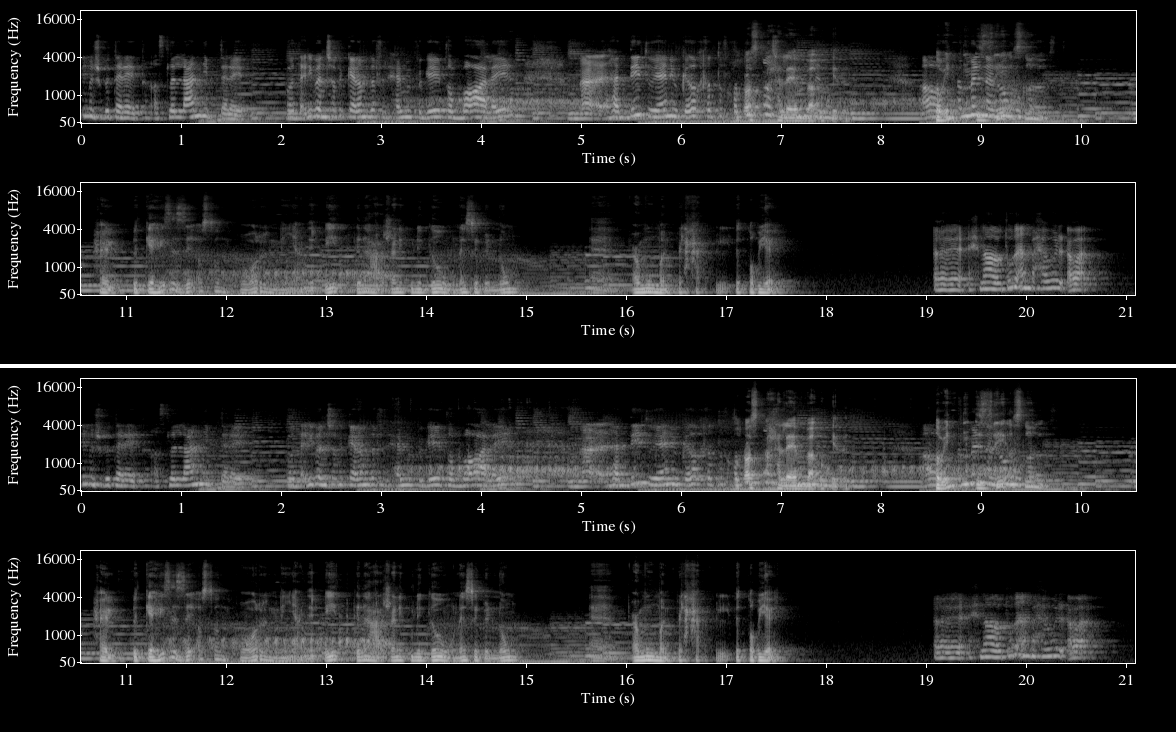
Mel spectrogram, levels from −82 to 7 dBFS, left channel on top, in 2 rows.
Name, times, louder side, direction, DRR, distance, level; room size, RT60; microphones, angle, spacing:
voice 1, 0.0-1.6 2.1-7.7 8.2-9.7 19.1-20.6, left 1 dB, 50° left, 8 dB, 0.7 m, -29 dB
sound 1, 1.1-16.5, equal, 15° left, 1.2 m, -37 dB
sound 2, 2.2-2.3 2.8-5.0 6.7-9.4 10.9-13.7 16.0-16.1, right 4 dB, 85° right, 0.6 m, -40 dB
voice 2, 6.5-7.7 8.5-9.6 10.7-14.9 15.6-17.5, right 2 dB, 20° right, 8 dB, 0.4 m, -26 dB
8.7 x 3.1 x 4.6 m, 0.67 s
head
